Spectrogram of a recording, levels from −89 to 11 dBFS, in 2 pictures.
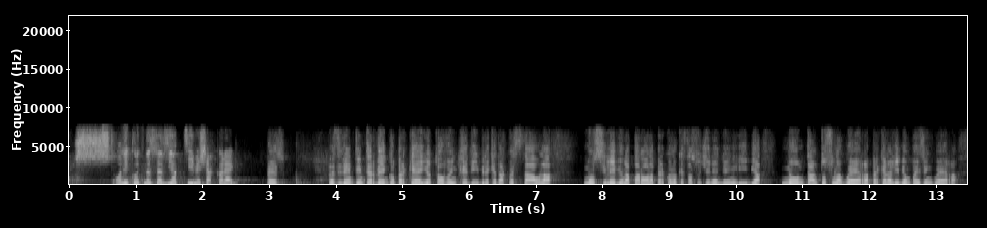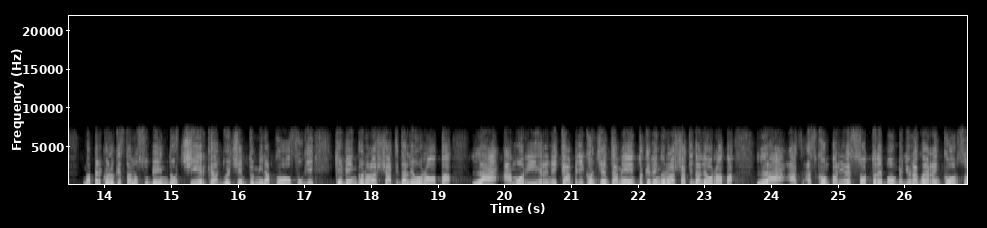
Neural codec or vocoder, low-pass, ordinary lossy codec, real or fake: codec, 24 kHz, 3.1 kbps, DualCodec; 7.2 kHz; Opus, 16 kbps; fake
